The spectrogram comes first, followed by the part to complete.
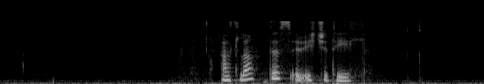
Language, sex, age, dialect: Faroese, female, 15-35, Norðurstreymoy/Eysturoy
